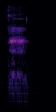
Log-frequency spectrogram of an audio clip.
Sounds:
Laughter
